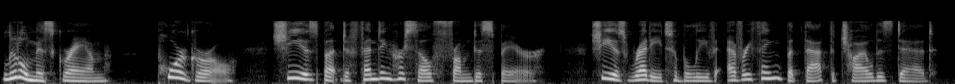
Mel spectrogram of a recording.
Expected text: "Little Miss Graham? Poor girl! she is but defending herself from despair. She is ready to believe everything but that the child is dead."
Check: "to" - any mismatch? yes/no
no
